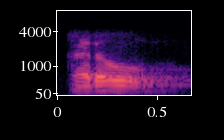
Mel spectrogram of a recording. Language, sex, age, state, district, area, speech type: Hindi, male, 18-30, Madhya Pradesh, Balaghat, rural, conversation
